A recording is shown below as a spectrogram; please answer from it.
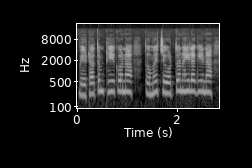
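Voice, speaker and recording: A woman's voice: high-pitched, flat delivery, moderate pace, clear, resonant tone, no echo, muffled recording, natural voice. A woman voicing a strict, elderly royal grandmother in a storybook reading, firm and commanding. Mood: caring.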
